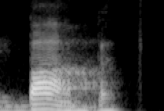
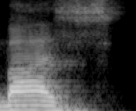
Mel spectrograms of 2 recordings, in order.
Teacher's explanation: it knows whether you're trying to say bab, where you need bilabial closure, or you're saying baz, where you don't. When you do baz, it doesn't come down.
